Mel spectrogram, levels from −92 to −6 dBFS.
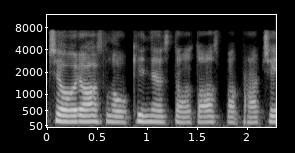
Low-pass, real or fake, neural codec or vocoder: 7.2 kHz; fake; codec, 16 kHz, 2 kbps, FreqCodec, smaller model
